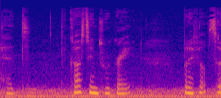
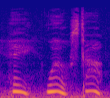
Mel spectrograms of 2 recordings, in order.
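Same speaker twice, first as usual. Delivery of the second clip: higher-pitched call to halt; demanding; 4 semitones higher, much slower than usual. A narrator's reading. Girl calling on the pumpkinheads to halt, demanding. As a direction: demand that they halt at once. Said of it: "Tabby demanded".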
